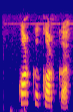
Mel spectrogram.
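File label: "коркӧ-коркӧ", Komi, female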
